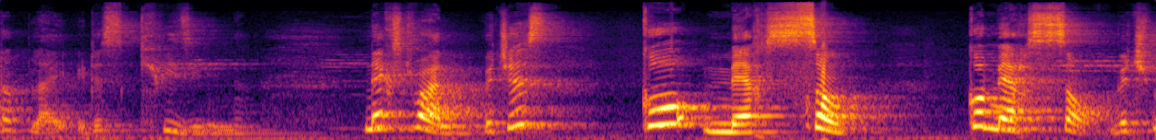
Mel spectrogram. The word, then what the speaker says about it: cuisine: see you the pronunciation the pronunciation is q q that i already told you in the first slide cuisine now will you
